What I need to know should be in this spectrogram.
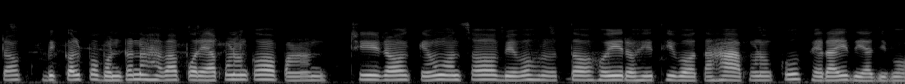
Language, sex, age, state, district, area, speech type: Odia, female, 18-30, Odisha, Kalahandi, rural, read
